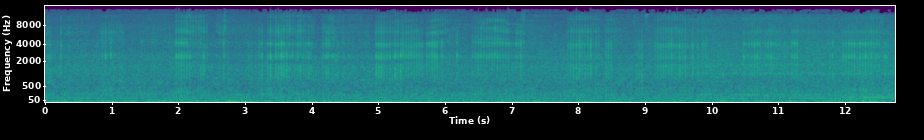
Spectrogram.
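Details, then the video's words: Black homeless cat purring happily while being fed near the store where it lives in a box; steady deep rumble broken by rhythmic breathy pulses, with faint background hum. "Purring of a happy black cat"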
